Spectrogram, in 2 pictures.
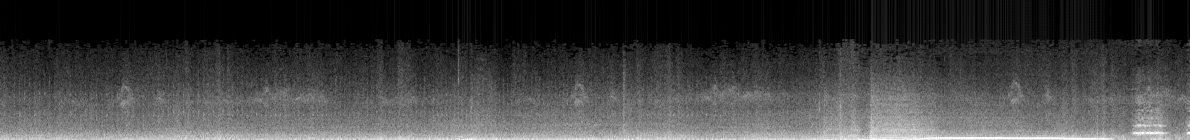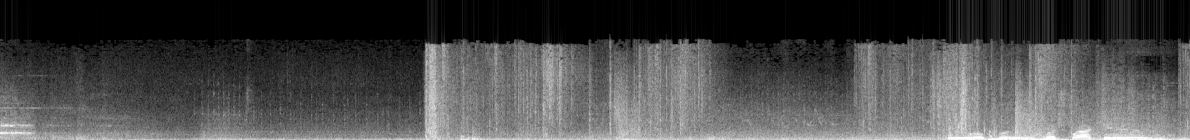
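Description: An engine hums steadily as a vehicle drives along.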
